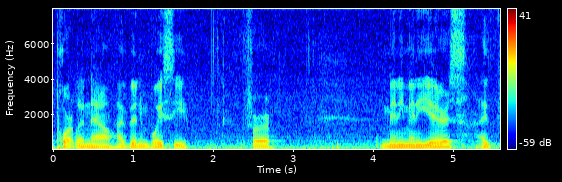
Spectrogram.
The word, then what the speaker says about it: Boise: There's no Z in there. – Boise.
